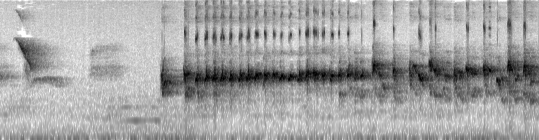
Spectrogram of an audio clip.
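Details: Energetic white-rumped shama with a song of sharp imitated fills, used to lure other birds into replying: one quick downslurred whistle, a pause, then an unbroken fast rattling trill of nearly three seconds.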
